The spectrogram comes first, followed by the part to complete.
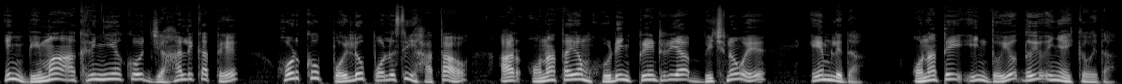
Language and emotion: Santali, disgusted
